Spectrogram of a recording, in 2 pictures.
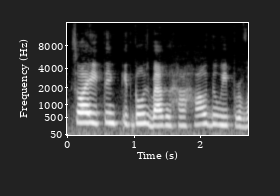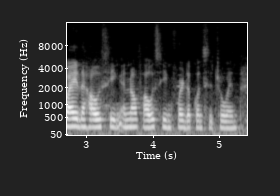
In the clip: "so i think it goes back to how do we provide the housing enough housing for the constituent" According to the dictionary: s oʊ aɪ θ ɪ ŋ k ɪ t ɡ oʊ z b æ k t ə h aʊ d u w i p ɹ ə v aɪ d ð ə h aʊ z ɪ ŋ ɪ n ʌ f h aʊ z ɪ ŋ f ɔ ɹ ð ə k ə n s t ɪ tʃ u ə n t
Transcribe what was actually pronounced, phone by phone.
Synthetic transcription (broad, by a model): s oʊ aɪ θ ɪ ŋ k ɪ t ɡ oʊ s b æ k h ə h aʊ d u w i p ɹ ə v aɪ d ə h aʊ s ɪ ŋ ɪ n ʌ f h aʊ s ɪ ŋ f ɔ ɹ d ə k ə n s t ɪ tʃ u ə n t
